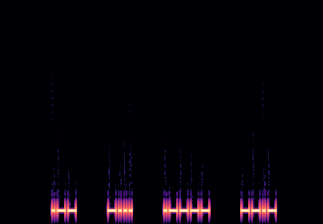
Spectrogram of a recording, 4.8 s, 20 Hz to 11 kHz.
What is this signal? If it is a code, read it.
Morse code, heard as a keyed tone, about 30 wpm, spaced as for 14 wpm, 700 Hz. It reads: WB1Q
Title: USA Call Signs - 4 Characters - 4x Character Spacing - 30wpm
